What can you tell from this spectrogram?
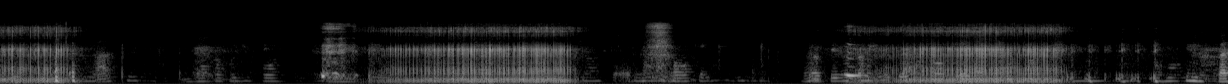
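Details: Man snoring during sleep on a retreat: loud, rough, fluttering snores on the in-breath, three long cycles with quieter out-breaths between, in a small room.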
